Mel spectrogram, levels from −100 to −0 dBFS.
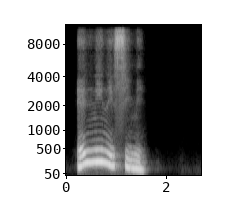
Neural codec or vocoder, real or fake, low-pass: codec, 24 kHz, 0.5 kbps, DualCodec; fake; 10.8 kHz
